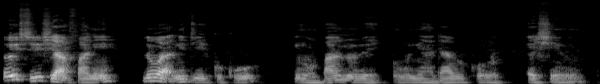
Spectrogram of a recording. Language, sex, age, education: Yoruba, male, 15-29, tertiary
